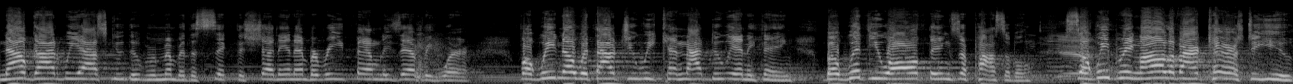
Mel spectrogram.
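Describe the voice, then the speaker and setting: A woman with a high pitch and fairly even intonation talks at a moderate pace over light background noise. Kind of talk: spoken prayer. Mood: earnest, reverent. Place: church. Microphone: handheld.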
